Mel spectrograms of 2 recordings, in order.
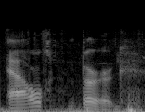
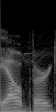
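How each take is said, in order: First: The name is said slowly, two clear parts. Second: The name is said fast, run together. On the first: The speaker calls it right. "and it's Al Berg" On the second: The speaker calls it wrong. "Sometimes I say it too fast and it sounds like Albert"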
